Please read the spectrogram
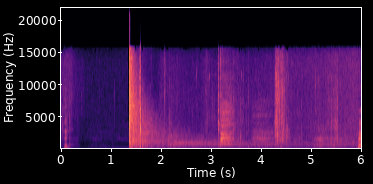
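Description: A single pistol shot from a SIG P320 AXG Scorpion, sharp and sudden about a second and a half in, followed by a fading hiss with a few small knocks.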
